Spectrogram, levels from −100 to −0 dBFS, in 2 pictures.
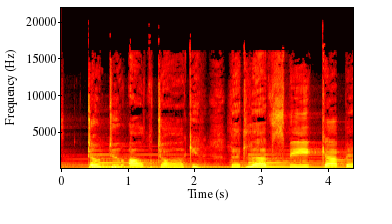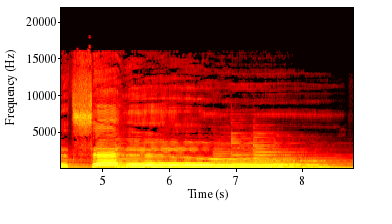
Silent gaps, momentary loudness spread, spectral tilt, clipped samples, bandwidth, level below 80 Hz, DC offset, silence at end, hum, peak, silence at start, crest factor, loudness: none; 8 LU; -5 dB/octave; under 0.1%; 16.5 kHz; -42 dBFS; under 0.1%; 0 s; none; -6 dBFS; 0 s; 16 dB; -23 LUFS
